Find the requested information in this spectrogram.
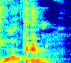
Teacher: the L here is silent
